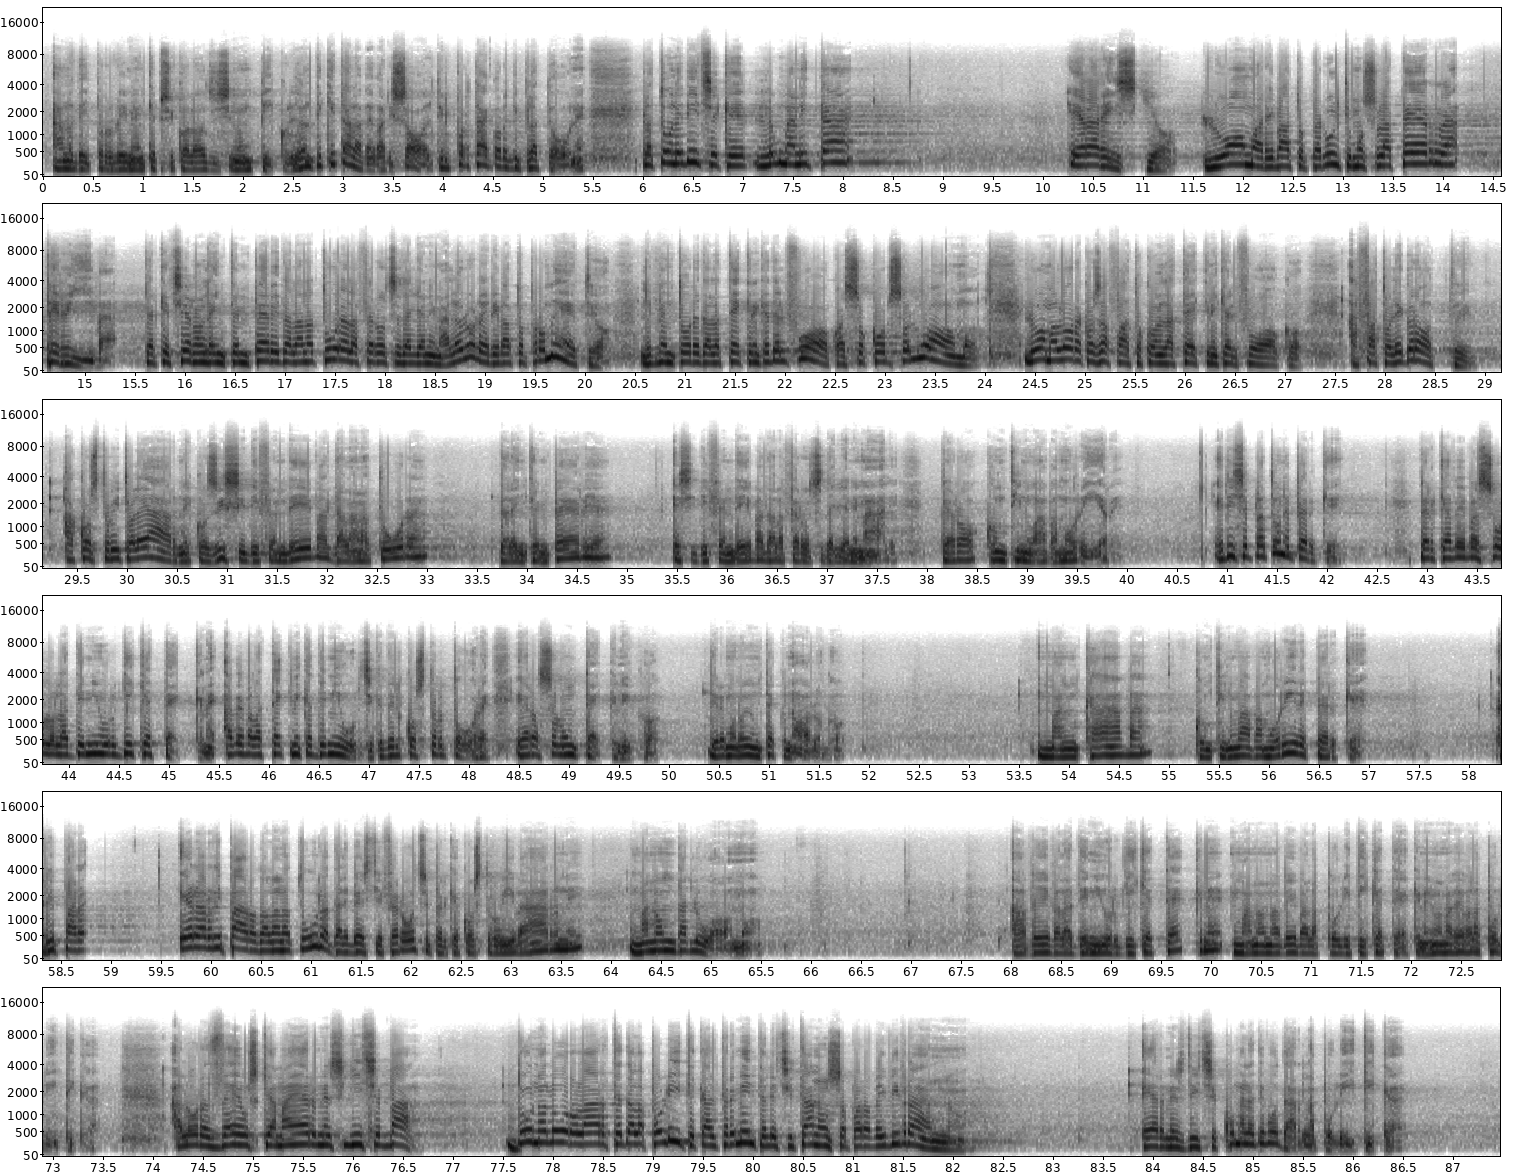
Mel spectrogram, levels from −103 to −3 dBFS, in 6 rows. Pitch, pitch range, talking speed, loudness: 190 Hz, 165-215 Hz, 120 wpm, -18 LUFS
